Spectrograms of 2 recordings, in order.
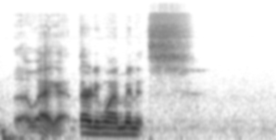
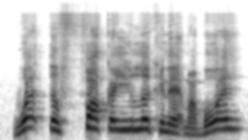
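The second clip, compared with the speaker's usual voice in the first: angry outburst; 7 semitones higher, 6 dB louder than usual. Real, not acted. Ranting at a conspiracy video.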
